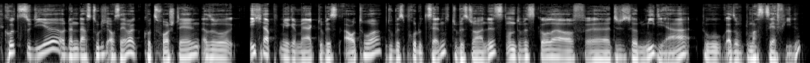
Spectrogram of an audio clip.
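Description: A man's voice: lowish voice, expressive, normal speed, few pauses, a little mellow, no room sound, studio quality. A man hosting a podcast interview in a casual, chatty way, thinking aloud as he phrases his questions.

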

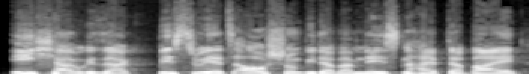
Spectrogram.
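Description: A man's voice: a little high, expressive, normal speed, fairly bright tone. A man co-hosting a sports podcast, bantering casually in a teasing, ironic way. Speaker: podcast host.

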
